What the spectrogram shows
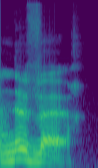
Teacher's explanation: La lettre F se prononce alors comme un V.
